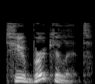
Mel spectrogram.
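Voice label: "tuberculate", British English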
